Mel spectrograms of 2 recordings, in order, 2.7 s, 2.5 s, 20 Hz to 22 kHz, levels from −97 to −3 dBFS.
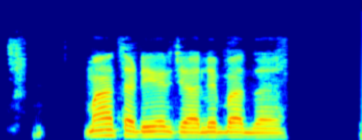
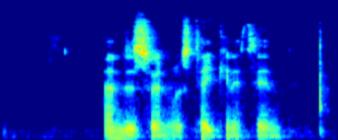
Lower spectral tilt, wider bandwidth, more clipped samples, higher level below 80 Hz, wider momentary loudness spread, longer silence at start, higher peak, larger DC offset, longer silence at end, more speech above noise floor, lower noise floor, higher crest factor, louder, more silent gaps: first, -6 dB/octave vs -1.5 dB/octave; second, 7.4 kHz vs 13.5 kHz; neither; about the same, -78 dBFS vs -76 dBFS; second, 16 LU vs 21 LU; second, 0.05 s vs 0.8 s; first, -10 dBFS vs -16 dBFS; neither; about the same, 0.55 s vs 0.45 s; first, over 64 dB vs 33 dB; first, under -90 dBFS vs -70 dBFS; about the same, 20 dB vs 24 dB; first, -27 LUFS vs -33 LUFS; first, 0.21-0.25 s, 0.34-0.63 s vs none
